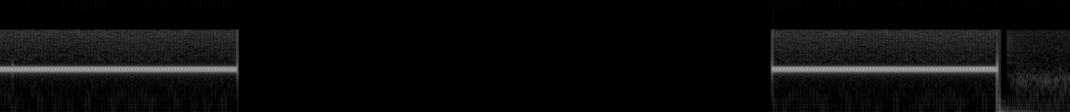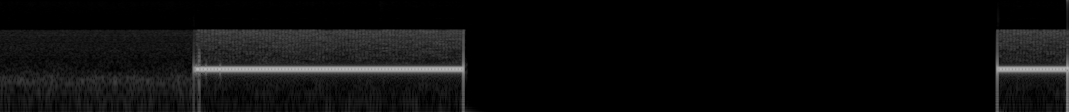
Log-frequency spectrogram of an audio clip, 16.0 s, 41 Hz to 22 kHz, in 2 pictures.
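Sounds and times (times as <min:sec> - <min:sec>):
telephone ringback tone: 0:00.0 - 0:01.8, 0:05.8 - 0:07.5, 0:09.5 - 0:11.6, 0:15.5 - 0:16.0.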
